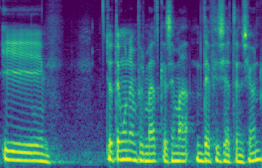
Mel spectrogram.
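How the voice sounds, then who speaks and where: A man with a Mexican accent speaks at a fairly quick pace with fairly even intonation. His voice is fairly high and somewhat breathy. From Mexico. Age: 30s. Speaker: podcast creator. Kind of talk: casual chat. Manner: conversational, informal.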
